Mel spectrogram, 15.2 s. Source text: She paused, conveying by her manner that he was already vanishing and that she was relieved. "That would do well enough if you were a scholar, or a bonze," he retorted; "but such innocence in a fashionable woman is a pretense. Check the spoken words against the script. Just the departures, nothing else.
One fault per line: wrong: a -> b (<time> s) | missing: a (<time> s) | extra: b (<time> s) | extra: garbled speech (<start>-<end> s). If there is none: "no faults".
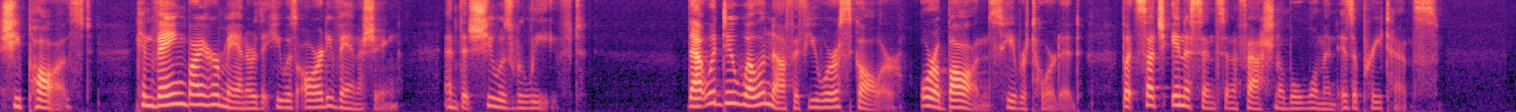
no faults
